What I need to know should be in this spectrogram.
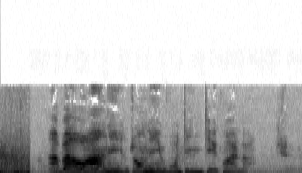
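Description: A young girl sings close by.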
